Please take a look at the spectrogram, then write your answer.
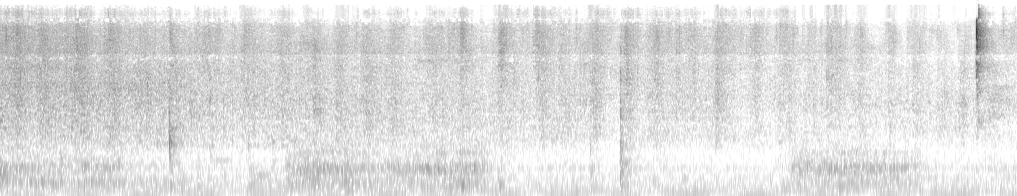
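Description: A cowboy meal cooking in a skillet over medium heat, giving a steady low sizzle throughout, with occasional sharp clinks and scrapes of a utensil against the pan.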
